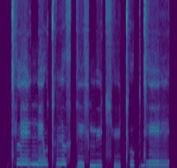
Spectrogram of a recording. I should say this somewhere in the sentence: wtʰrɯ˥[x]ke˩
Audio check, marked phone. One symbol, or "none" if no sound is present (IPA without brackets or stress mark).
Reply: x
